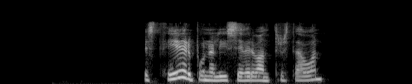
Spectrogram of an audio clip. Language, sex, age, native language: Icelandic, female, 30-39, Icelandic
